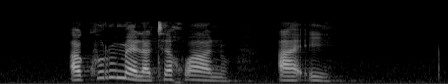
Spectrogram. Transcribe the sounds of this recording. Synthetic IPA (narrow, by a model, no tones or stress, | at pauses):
akʰurumɛlatʰɛχwanɔ | aʔɪ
